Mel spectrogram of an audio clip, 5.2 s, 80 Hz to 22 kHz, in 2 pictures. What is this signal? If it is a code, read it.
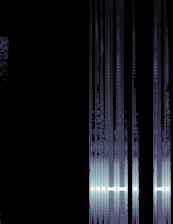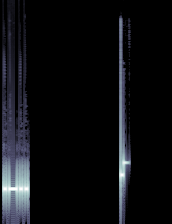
Morse code, heard as a keyed tone, about 30 wpm, 700 Hz. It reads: 3E NL
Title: Field Day Exchanges Encore - 30wpm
